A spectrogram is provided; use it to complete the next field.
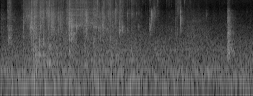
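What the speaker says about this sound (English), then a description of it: "let me wash my hands" Hands are washed under running tap water indoors: a soft, steady splashing hiss with a few wet squishes and drips near the end, fairly quiet and close.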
